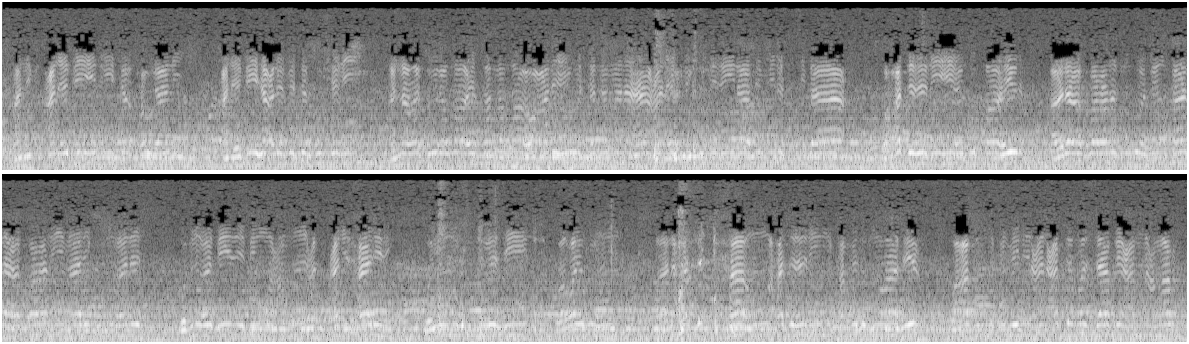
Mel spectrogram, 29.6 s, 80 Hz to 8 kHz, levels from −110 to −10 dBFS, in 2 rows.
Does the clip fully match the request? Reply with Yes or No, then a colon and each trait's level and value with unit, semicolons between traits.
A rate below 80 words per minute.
No: average, 110 wpm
